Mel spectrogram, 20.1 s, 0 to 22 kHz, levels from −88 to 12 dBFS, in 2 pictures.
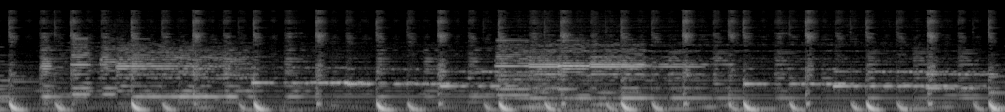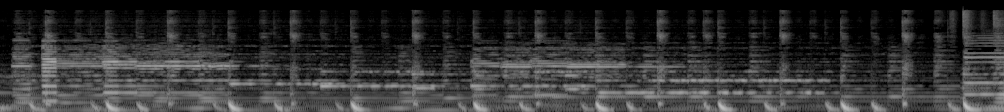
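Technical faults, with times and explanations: Throughout, noise suppressor applied to music or sounds. A suppressor built for speech stays active across the whole clip. It treats sustained and ambient parts of the sound as noise and pulls them down. Its gain keeps shifting, with a loss swing of about 10 dB. Sudden onsets pass mostly intact, but held and decaying parts sink. The level therefore pumps and the sound thins instead of staying even.
At 0.00–0.42, 2.42–3.14, 4.23–4.84, 6.96–7.29, 7.68–8.27, 12.60–13.16, 13.87–14.76 and 18.03–19.56 s, sound cut by the noise suppressor. In each span the suppressor judges the sound to be noise and cuts it harder than its surroundings. The drops range from about 8 dB to about 15 dB. The longest and deepest is at 18.03–19.56 s, where roughly a second is pulled down. Steady and fading portions dip audibly while sharp attacks survive.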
